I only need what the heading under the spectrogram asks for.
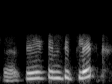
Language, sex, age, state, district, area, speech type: Odia, female, 45-60, Odisha, Sundergarh, rural, conversation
